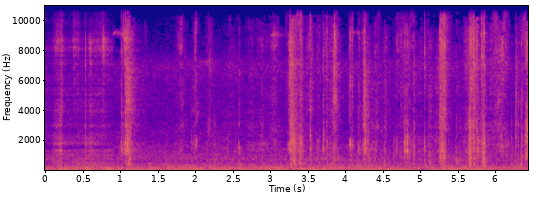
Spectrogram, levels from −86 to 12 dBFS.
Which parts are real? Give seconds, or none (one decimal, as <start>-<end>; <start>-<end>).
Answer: 0.9-6.4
